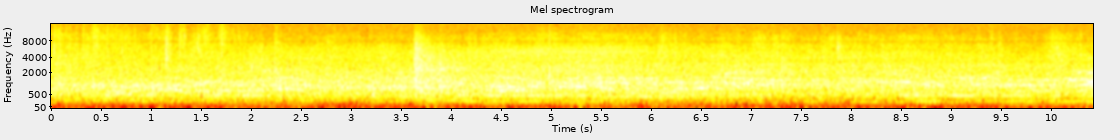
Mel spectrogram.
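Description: Outdoor shopping-precinct ambience: indistinct voices in the background over a steady urban hum, with a sharp click a little over three and a half seconds in.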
